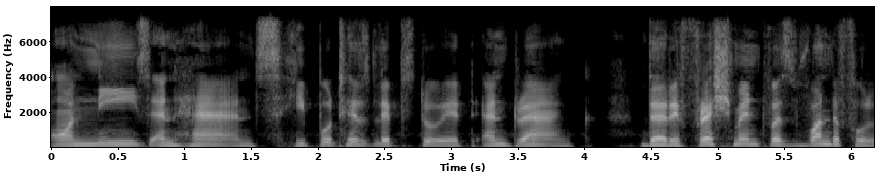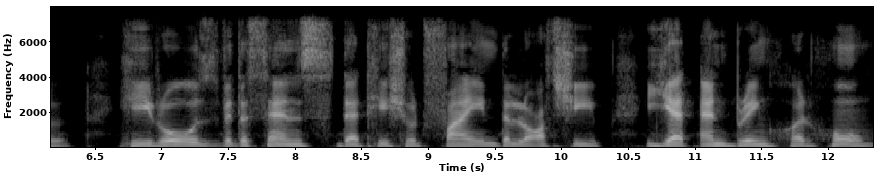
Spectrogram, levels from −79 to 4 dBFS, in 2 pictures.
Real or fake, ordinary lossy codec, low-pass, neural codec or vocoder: real; Opus, 64 kbps; 7.2 kHz; none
